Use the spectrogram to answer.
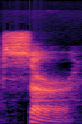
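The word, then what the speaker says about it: Cyr: Now, if you don't know what a Sir, and Sir is spelled C-Y-R, Sir.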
